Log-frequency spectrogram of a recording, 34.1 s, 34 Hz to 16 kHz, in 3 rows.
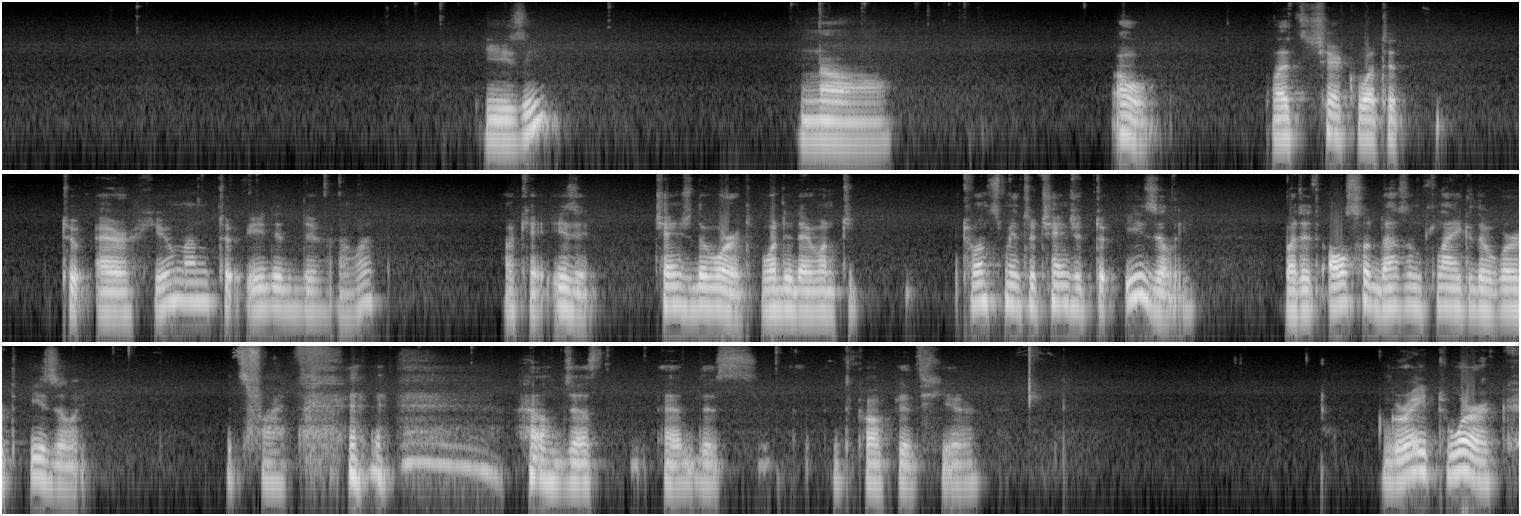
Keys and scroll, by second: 2.8 BackSpace, 2.9 BackSpace, 3.1 BackSpace, 3.3 y, 6.1 BackSpace, 7.2 y, 12.8 space, 13.8 BackSpace, 26.3 super+c, 27.1 super+Tab, 28.5 super+v.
